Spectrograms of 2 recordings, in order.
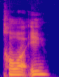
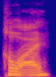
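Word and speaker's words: Kauaʻi: So just make sure you pronounce that Okina A very strongly. Oahu. The last two is Kawaii. One Kauaii. Kauaii. Yeah. And some people call it Kawaii.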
